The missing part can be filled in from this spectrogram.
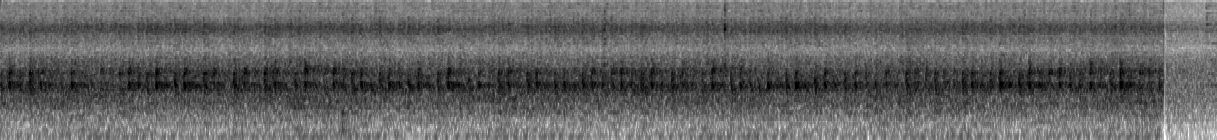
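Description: Diesel idling with a rough, uneven clatter and a steady high rattle on top; something's off inside, exact fault not pinned down. Cause suspected, not confirmed.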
